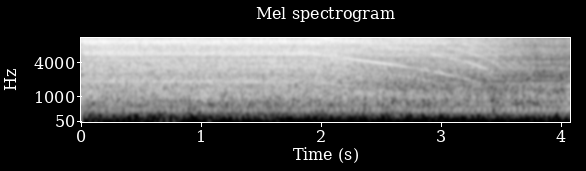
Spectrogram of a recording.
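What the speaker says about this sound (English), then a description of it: "all I had to do was chuck each rod into my electric hand drill, and then I just touched it to the grinding wheel for a couple seconds" A magnet rod spun in an electric hand drill and pressed against a grinding wheel, a loud steady high-pitched whine with grinding hiss that drops in pitch as the drill slows near the end.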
